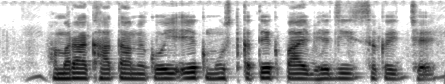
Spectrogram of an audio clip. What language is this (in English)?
Maithili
